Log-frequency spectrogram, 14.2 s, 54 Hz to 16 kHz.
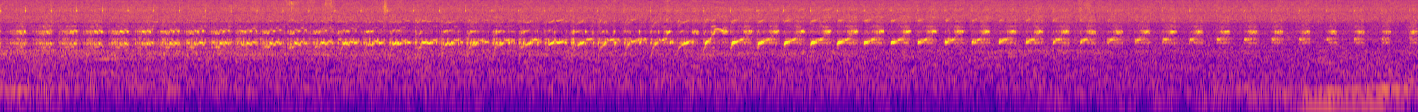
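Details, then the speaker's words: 24V 41.7A 1000W switching power supply with no load, just after unplugging. A high warbling chirp pulses three to four times a second; it stopped when the loud 12V fan was disconnected, so it probably came from the fan: warbling noise after power removed. "and when i unplug it can hear some very strange noises from it i'm not sure if you can hear it"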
